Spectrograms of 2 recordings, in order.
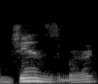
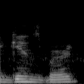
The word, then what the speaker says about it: Ginsburg: her name this that's the proper way to pronounce it is ginsburg not ginsburg but a lot of people say ginsberg but that's how it works so i guess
